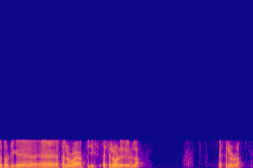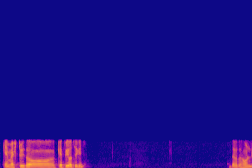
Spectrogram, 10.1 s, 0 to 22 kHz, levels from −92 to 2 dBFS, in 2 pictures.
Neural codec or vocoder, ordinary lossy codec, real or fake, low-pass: none; none; real; 3.6 kHz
